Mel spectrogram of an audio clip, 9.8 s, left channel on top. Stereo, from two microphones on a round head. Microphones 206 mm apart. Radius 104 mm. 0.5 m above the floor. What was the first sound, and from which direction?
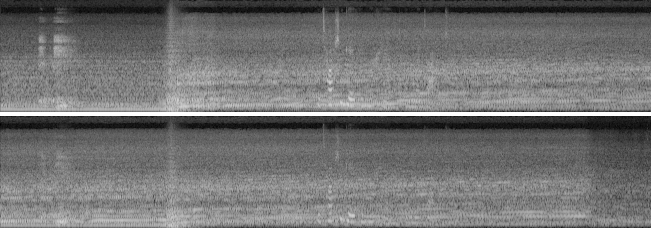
A cough, 75° left (ahead or behind).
